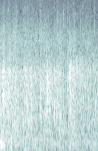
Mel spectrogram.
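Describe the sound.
Faint, steady applause from an audience welcoming the city mayor at a religious gathering on the importance of women in Islam. The clapping is soft and even, with no clear peaks.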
